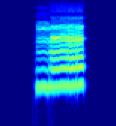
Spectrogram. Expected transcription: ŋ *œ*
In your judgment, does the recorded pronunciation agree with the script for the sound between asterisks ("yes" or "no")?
yes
